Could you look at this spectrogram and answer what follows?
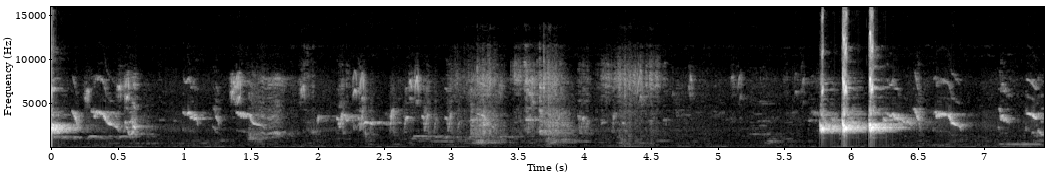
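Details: Caged songbird kept at home, placed in a shared aviary three days earlier to keep an opior jawa company. It gives varied, rapid, high chirps and warbled phrases in short bursts, with a loud, dense chattering burst near the end and brief pauses between.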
